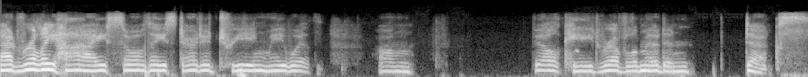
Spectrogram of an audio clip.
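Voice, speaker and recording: Music plays behind a woman with a fairly high pitch. She speaks at a very slow pace with fairly even intonation. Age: 70s. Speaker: patient. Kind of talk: group video meeting discussion.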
